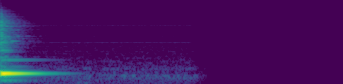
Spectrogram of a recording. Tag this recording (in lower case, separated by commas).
cowbell, bell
